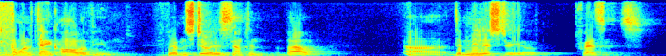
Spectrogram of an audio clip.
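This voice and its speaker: Audible room echo around a man's fairly high voice with ordinary pitch variation, a moderate pace and long, frequent pauses. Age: 70s. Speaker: panel moderator, civil rights veteran. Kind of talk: public panel opening remarks.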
